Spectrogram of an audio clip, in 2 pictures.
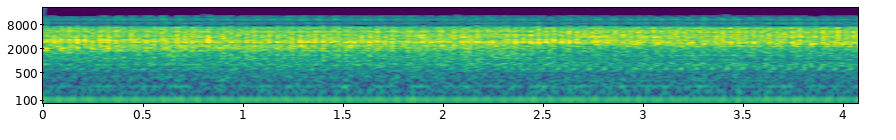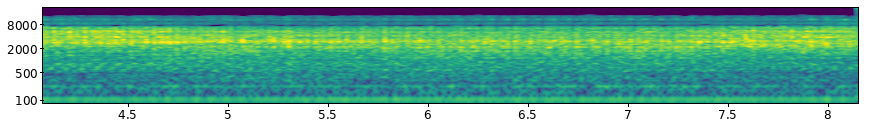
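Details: Perkins naturally aspirated diesel 20 kVA generator set with Leroy Somer alternator, bi-fuel (diesel plus recycled vegetable oil), during servicing. Steady, even drone at constant speed with a regular low pulse and no load changes: normal running.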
